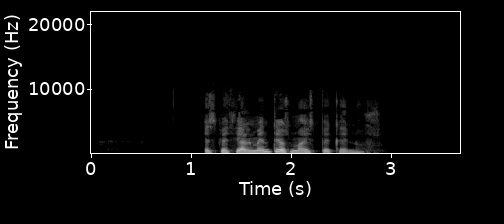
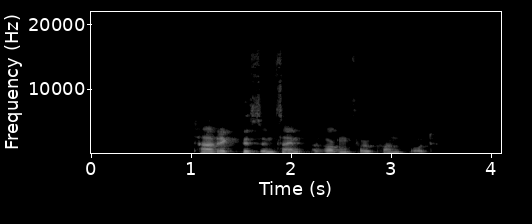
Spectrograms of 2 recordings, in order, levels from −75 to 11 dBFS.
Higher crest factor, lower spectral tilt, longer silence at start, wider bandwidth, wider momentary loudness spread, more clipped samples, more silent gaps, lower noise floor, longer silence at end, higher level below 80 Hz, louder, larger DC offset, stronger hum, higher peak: about the same, 20 dB vs 24 dB; about the same, -6 dB/octave vs -5 dB/octave; about the same, 1.15 s vs 1.05 s; second, 10 kHz vs 16 kHz; about the same, 13 LU vs 15 LU; neither; neither; second, -85 dBFS vs under -90 dBFS; first, 0.9 s vs 0.75 s; about the same, -80 dBFS vs -82 dBFS; first, -27 LUFS vs -40 LUFS; neither; neither; first, -10 dBFS vs -18 dBFS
